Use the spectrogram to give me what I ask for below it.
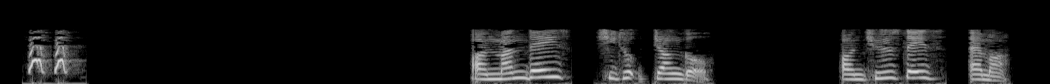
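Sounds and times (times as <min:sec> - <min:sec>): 
dog barking: 0:00.2 - 0:00.9
speech: 0:04.7 - 0:07.2, 0:08.4 - 0:10.2.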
